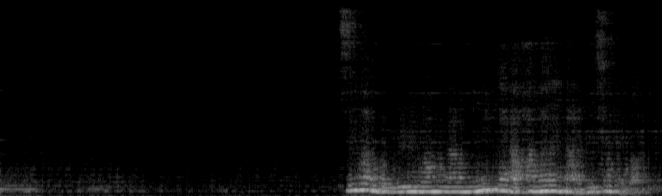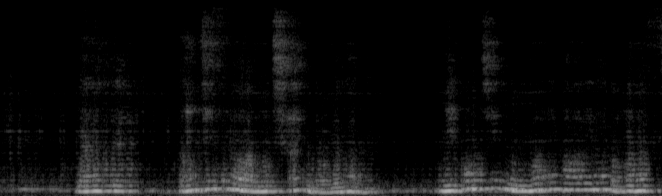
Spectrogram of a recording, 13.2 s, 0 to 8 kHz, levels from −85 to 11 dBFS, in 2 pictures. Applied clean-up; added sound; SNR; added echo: neural separator model SepFormer DNS4.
